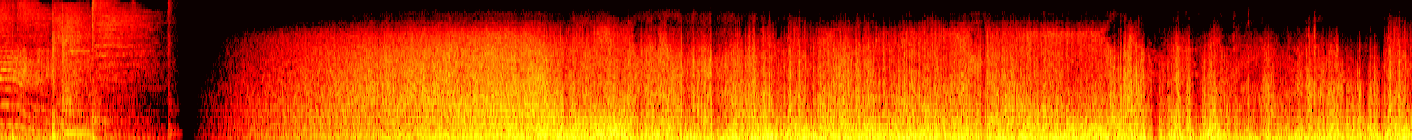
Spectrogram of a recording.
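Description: Wind roars loudly and steadily past the microphone in free fall.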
